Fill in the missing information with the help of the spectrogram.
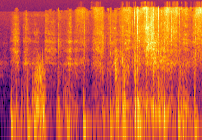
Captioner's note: group panting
